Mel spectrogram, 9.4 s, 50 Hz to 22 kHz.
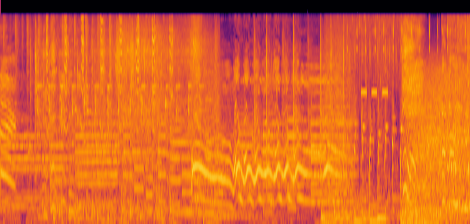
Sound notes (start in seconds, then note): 3.4 barking; 7.4 grunting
